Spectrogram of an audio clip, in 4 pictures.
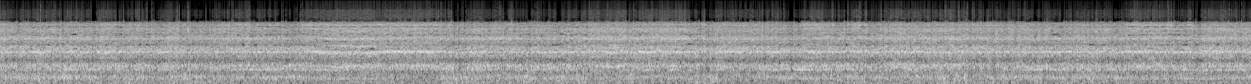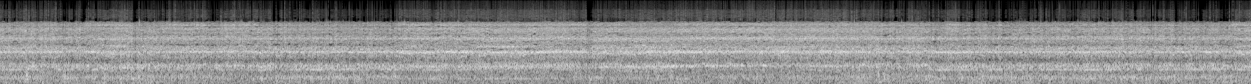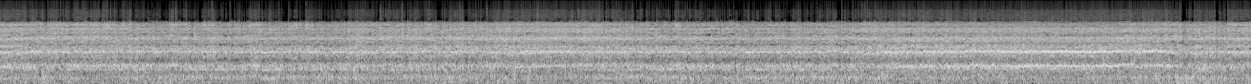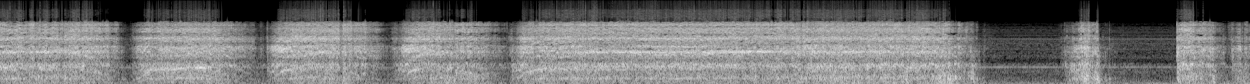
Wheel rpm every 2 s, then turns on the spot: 230, 230, 230, 230, 230, 230, 230, 230, 220, 220, 230, 230, 230, 230, 230, 230, 230, 210, 220, 100, 100, 150, 220, 100, 30.
none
